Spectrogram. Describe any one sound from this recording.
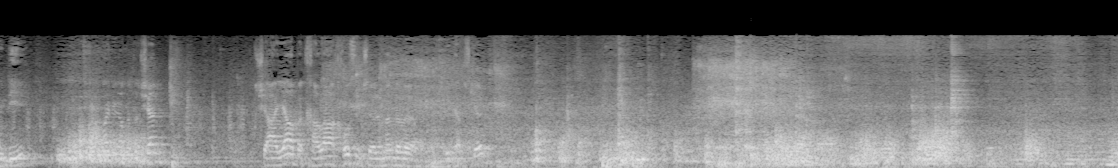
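An elderly man speaks calmly and with feeling, close by.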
